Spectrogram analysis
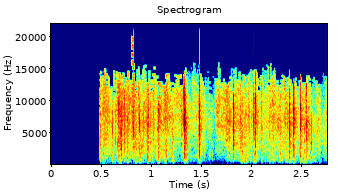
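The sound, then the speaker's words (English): Paper crinkles and rustles steadily as a roll is unwound, with dense, crackly bursts continuing for a couple of seconds after a brief silence. “I love the paper roll.”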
